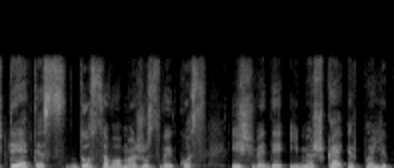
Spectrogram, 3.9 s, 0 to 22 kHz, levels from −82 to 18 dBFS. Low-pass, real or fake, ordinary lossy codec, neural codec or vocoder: 14.4 kHz; real; AAC, 96 kbps; none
